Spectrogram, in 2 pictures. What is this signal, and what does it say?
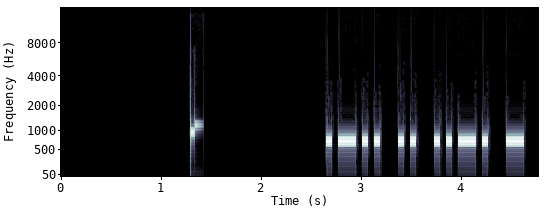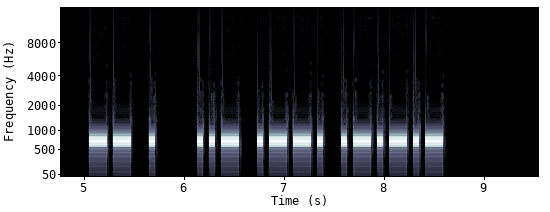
Morse code, heard as a keyed tone, about 20 wpm, 700 Hz. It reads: LIFT ME UP.
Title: Sentences from Top 1000 Words 20wpm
